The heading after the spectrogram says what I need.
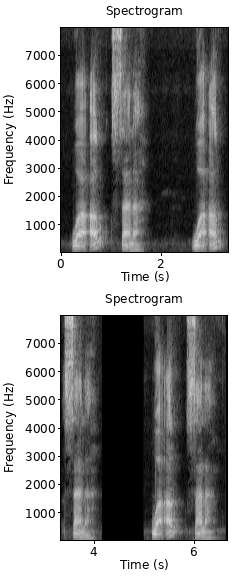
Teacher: ini sebelum R mati ini ada huruf yang berbaris di atas R mati sebelumnya baris atas maka ini dibaca dengan tebal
